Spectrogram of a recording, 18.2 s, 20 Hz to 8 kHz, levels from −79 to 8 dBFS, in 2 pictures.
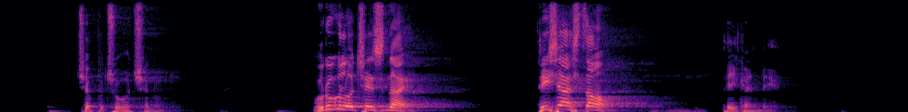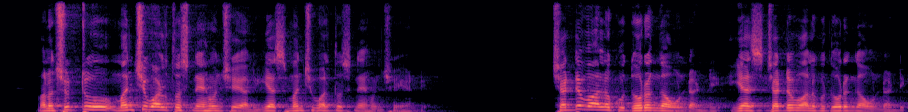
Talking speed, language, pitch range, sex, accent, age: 85 wpm, Telugu, 130-200 Hz, male, native, 50-69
